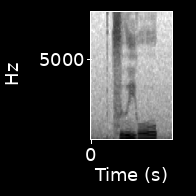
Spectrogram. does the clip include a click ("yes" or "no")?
no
